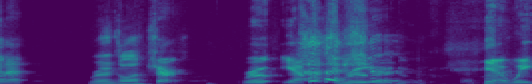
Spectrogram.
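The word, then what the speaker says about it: Rögle: Rugla.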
